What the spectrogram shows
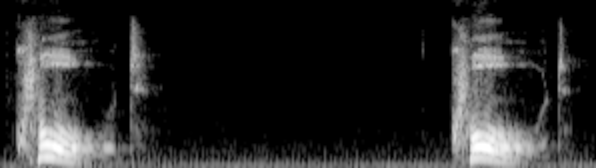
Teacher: the lips are rounded in quod much more than these are in aw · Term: back vowel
